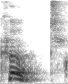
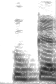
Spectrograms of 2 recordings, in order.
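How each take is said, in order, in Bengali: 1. শেষ অংশটি একটি একক শেষ ব্যঞ্জন। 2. শেষ অংশটি একটি অতিরিক্ত দল হিসেবে উচ্চারিত হয়। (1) "শব্দটা হবে কুকড" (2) "কুকক্যাট না"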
